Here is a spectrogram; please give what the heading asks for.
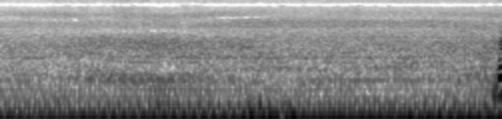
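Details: Off-grid unit whose only job is running the well pump, on an eight-minute timer. A steady, low drone at an even pitch with no hunting or surging, carrying the pump load normally.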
